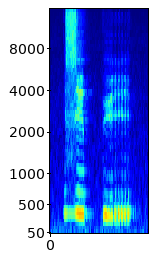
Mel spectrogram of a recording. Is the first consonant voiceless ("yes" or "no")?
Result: no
